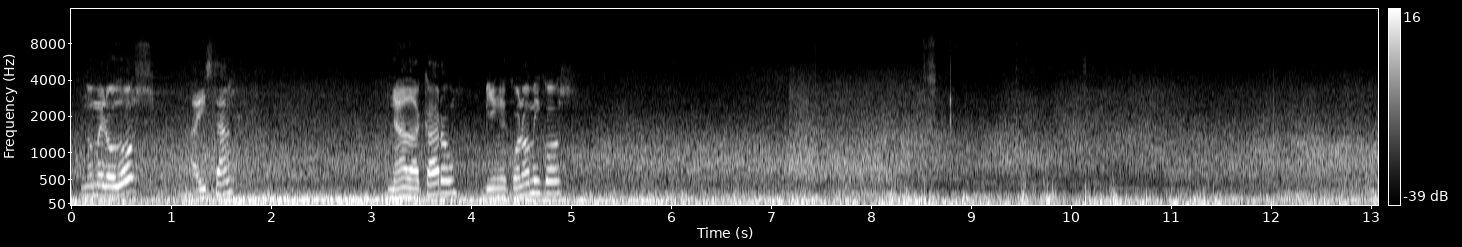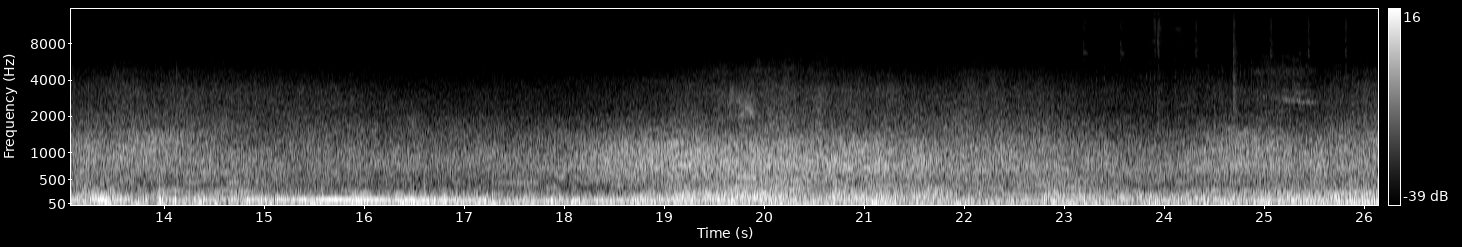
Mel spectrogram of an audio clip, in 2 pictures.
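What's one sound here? Wind blows outdoors by open water.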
